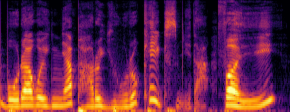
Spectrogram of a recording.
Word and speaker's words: phẩy: 그럼 쉼표를 뭐라고 읽냐? 바로 요렇게 읽습니다. phẩy. 한 번 더 읽어볼까요? phẩy 라고 읽습니다.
